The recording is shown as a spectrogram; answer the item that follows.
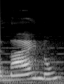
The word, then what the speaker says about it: Ninum: Também, outra curiosidade é que até agora eu tava lendo o nome do personagem do Dresser como Ninum. E agora eu descobri que a pronúncia é Nainum.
